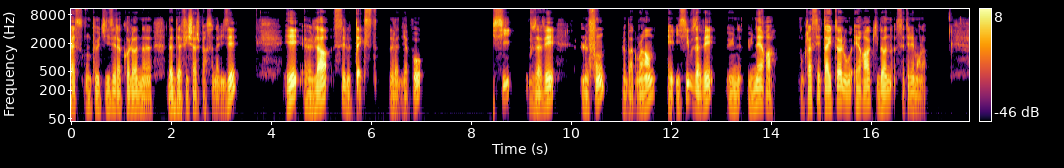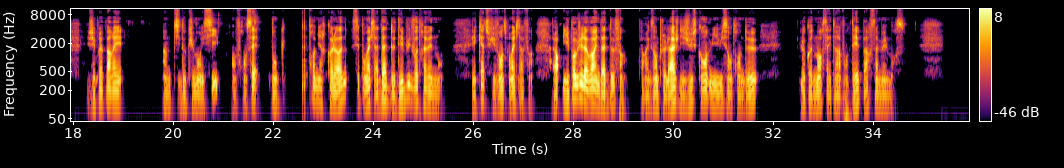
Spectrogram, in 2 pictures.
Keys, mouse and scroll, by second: 20.8 click.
